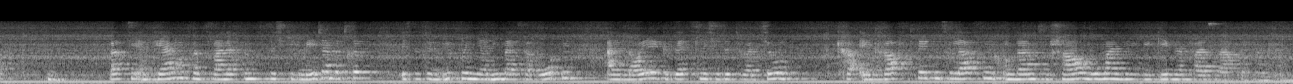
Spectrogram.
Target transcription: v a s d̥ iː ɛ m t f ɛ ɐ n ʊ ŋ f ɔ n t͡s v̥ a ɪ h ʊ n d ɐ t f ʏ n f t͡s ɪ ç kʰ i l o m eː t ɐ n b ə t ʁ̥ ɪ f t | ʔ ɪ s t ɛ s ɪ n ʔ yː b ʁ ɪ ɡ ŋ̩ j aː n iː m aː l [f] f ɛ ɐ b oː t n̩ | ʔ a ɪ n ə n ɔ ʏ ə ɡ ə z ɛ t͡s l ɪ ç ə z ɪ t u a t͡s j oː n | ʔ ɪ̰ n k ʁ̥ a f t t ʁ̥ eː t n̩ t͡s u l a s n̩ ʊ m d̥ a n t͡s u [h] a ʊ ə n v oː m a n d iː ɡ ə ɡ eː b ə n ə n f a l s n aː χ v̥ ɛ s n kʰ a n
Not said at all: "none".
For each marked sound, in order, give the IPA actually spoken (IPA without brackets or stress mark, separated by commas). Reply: s, ʃ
